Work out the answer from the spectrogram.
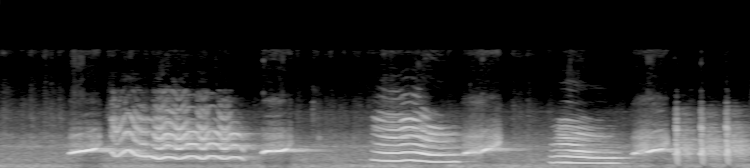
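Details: Talking pet parrot imitating human speech with wavering, warbling tonal syllables, some bending down in pitch, delivered in four or five bursts and ending in a few quick clicking notes, loud and close.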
